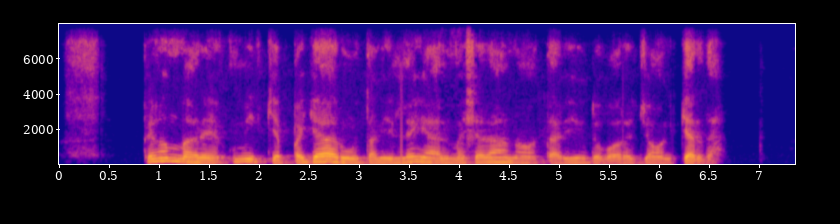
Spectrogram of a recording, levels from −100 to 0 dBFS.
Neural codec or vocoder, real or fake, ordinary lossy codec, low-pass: none; real; Opus, 24 kbps; 7.2 kHz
